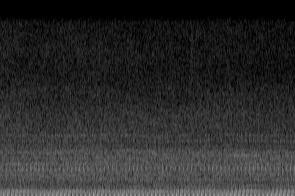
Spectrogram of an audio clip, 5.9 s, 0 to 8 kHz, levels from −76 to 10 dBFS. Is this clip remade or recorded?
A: recorded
